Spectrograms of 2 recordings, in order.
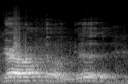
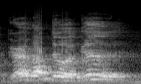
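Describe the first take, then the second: First: She sounds only half fine, a bit flat. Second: She sounds genuinely happy and well.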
